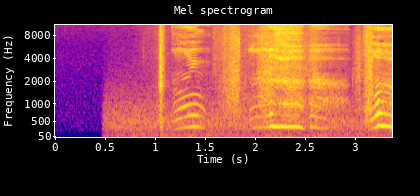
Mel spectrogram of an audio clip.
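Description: A young woman speaks softly and expressively.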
